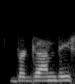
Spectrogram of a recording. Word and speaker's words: Burgundy: It's Burgundy Street, not Burgundy.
